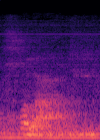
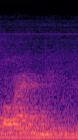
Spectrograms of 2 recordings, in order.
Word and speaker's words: Polanyi: The two most important writers in this tradition are a Hungarian called Karl Polanyi, I believe is the pronunciation, though in the English-speaking world we would simply call him Karl Polanyi, and the historian Moses Finley.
